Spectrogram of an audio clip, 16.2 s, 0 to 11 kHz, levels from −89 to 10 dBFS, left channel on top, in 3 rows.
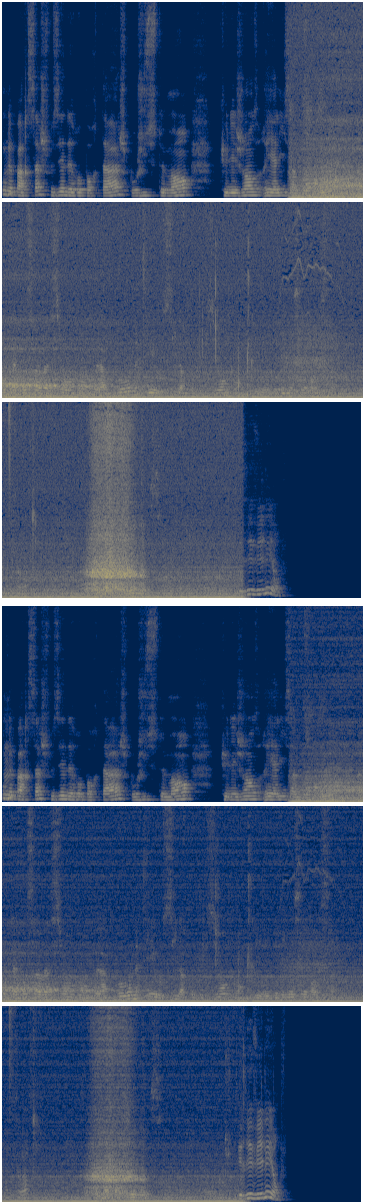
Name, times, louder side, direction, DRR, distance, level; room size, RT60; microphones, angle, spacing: voice 1, 0.0-10.4 10.8-11.6 12.1-14.1, left 2 dB, 90° left, 0.9 m, -38 dB
sound 1, 4.3-14.5, left 4 dB, 65° left, 0.3 m, -29 dB
voice 2, 10.8-11.2 14.2-15.1, right 4 dB, 70° right, 0.5 m, -38 dB
3.5 x 3.0 x 2.4 m
head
